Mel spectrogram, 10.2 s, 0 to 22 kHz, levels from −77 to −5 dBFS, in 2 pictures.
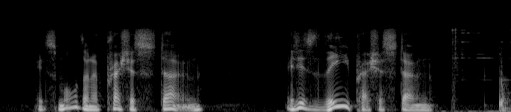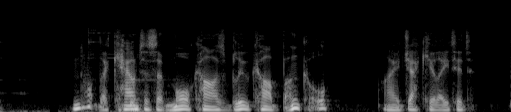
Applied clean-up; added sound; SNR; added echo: neural separator model SepFormer DNS4.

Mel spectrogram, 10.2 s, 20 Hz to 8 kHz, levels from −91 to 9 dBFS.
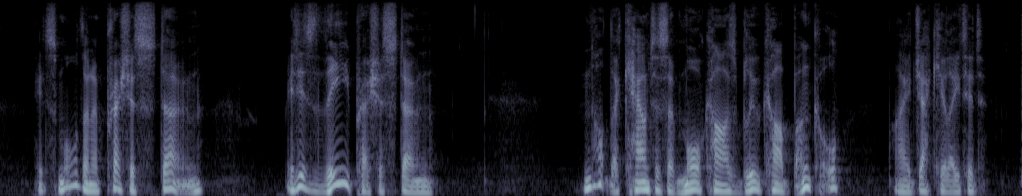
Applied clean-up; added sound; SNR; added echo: none; none; none; none.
